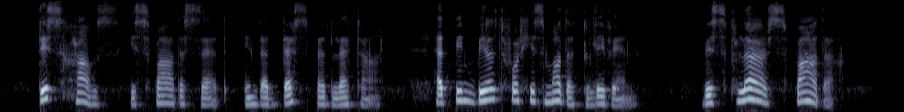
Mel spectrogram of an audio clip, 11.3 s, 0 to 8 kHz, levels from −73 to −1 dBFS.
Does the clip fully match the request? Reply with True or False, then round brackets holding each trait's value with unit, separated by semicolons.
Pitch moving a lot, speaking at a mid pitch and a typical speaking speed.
False (6.5 semitones; 165 Hz; 105 wpm)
